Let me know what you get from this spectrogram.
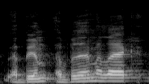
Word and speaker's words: Abimelech: Be careful with, is it Abimelech? Am I saying that right? Yeah, Abimelech.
